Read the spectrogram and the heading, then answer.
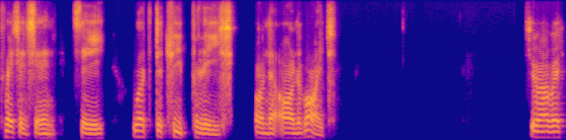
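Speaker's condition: Cerebral palsy; speech impairment

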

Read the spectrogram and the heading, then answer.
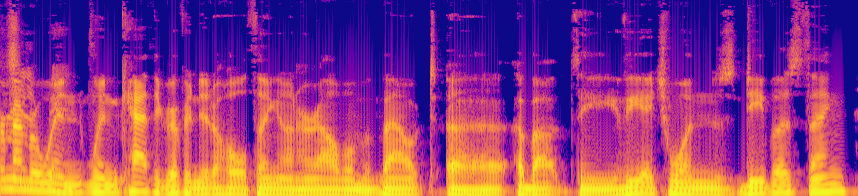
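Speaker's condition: No condition

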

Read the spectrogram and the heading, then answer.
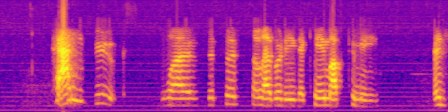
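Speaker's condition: Cerebral palsy; ongoing Botox for chronic pain, constant uncontrollable brain signals against spinal hardware

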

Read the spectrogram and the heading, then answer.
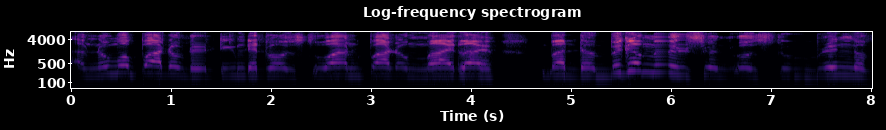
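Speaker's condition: Cerebral palsy; speech and coordination

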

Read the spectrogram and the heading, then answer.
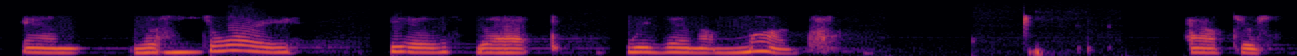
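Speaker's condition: ALS; onset right foot at VA internship in Maine, year of testing before diagnosis, wheelchair user; about three years since onset, two since diagnosis, progressed, needs Beasy board for transfers; breathing muscles weak, speech effortful, may sound weak or unclear, paces speech with breath, slowing, pausing

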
